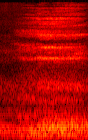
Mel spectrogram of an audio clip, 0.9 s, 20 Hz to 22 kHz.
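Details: Stridor in a 29-year-old woman whose trachea never grew and stayed child-sized, needing pediatric tubes; she has a tracheostoma and oxygen cannula.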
